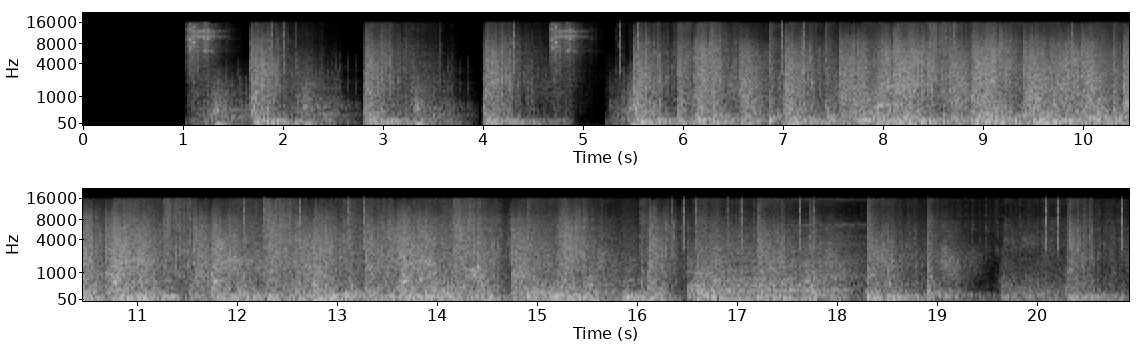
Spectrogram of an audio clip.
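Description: Swords clash and spells burst in a busy fight.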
